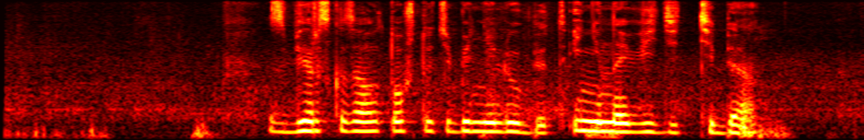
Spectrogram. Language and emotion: Russian, angry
